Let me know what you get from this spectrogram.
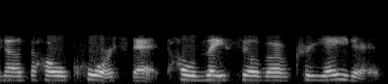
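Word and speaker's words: José: And I think it's Jose, because it's spelled J-O-S, and it has E, and it has a hyphen above the E. That's Jose, right? – Yeah, Jose Silva.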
